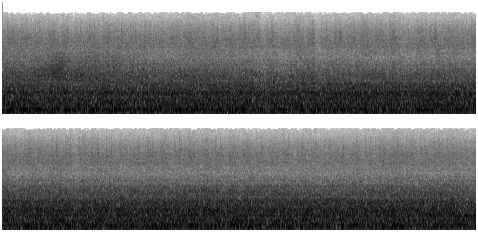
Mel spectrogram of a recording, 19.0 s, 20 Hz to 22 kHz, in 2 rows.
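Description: BNSF GE C44-9W diesel-electric locomotive's engine running close by with a steady, deep drone that does not change.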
